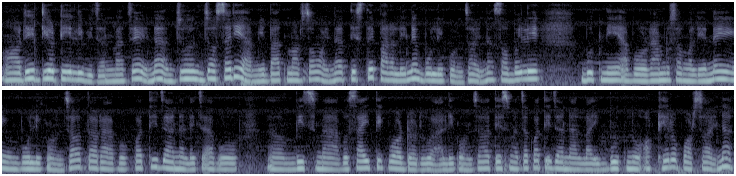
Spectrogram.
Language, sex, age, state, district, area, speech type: Nepali, female, 30-45, West Bengal, Kalimpong, rural, spontaneous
